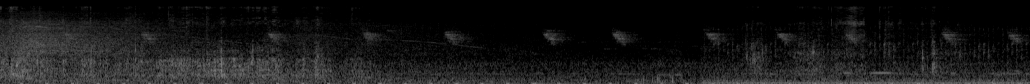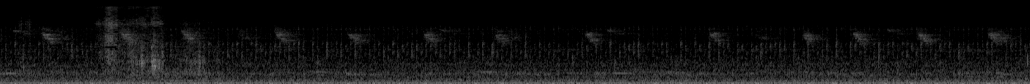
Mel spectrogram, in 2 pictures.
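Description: A bird chirping over and over, short high chirps about twice a second. Plastic toys scrape and knock on dirt ground, with scraping at the start and a few knocks in the middle.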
